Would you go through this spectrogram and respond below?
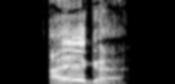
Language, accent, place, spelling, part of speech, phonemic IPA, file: German, Germany, Berlin, Alge, noun / proper noun, /ˈalɡə/, De-Alge.ogg
- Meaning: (noun) alga; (proper noun) a surname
